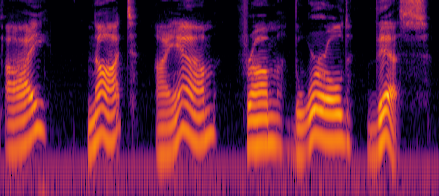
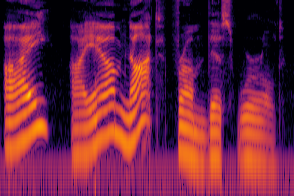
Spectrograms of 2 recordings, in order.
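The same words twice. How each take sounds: First: Each piece set apart, "I", "not", "I am", with pauses; literal word-by-word reading. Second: Deliberate doubled "I", the rest in one slow phrase; smoothed-out emphatic reading. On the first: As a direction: read it out piece by piece, slowing on "from the world". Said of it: "Literally, it says". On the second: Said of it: "Smoothed out". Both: Shown as a demonstration.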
